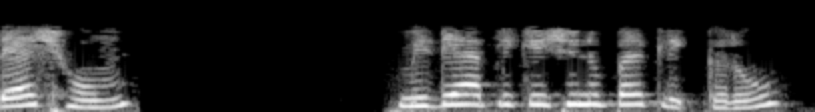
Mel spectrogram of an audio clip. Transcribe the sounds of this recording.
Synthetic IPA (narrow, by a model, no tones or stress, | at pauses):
dɛʃɦoːm | iɖijaɛplikeʃənupəɾklikːəɾo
